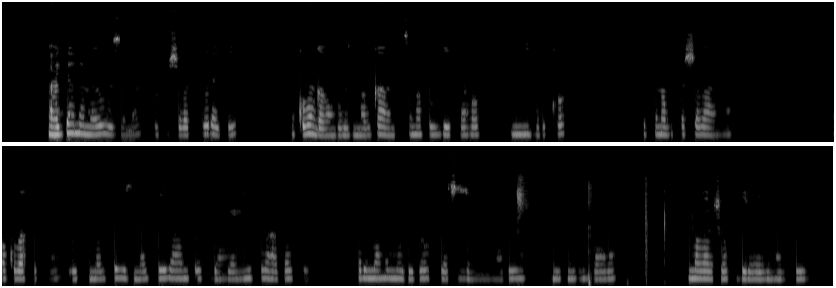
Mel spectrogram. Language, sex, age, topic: Kinyarwanda, female, 18-24, health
